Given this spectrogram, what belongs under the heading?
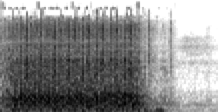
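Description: A sewing machine stitches rapidly through three thicknesses of cotton fabric for a Christmas countdown calendar, running in a steady, close burst for about a second and a half before slowing to a stop.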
